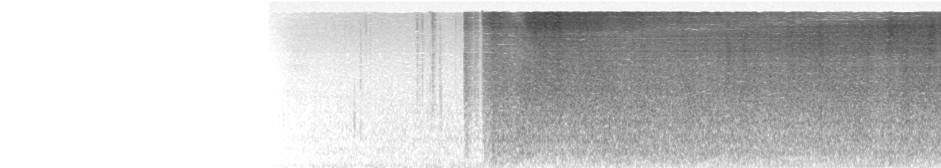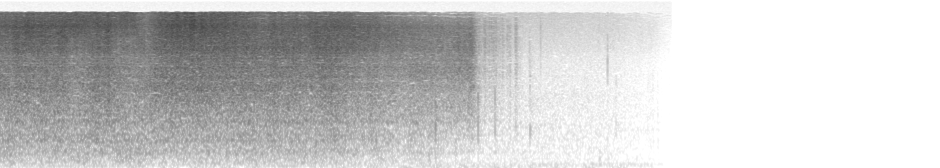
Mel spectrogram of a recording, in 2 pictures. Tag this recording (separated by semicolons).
CZ; CZECH; fire; fuze; Panska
